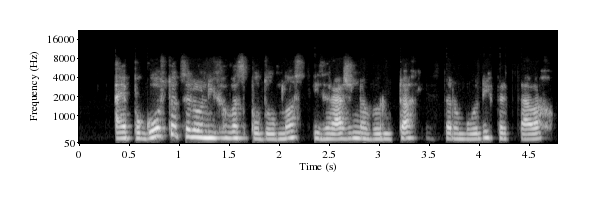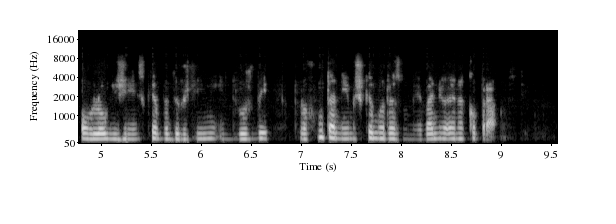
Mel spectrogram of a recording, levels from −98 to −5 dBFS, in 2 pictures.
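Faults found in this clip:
Lost packet rebuilt from error correction: rough, noisier patches with no dropout at 1.73–1.83 s (after "je pogosto celo njihova"), 2.83–2.85 s (before "v rutah"), 3.97–4.03 s and 7.95 s. Opus in-band FEC. Decoder played low-bitrate redundant copies carried in following packets. Spectrogram shows grainier, smeared harmonics. Waveform stays continuous. Longest patch fits three 20 ms frames.

Short concealed packet loss: brief smear/wobble at 7.99–8.07 s, two back-to-back 20 ms holes right after the 7.95 s event. Jitter buffer/decoder concealment. Receiver extrapolated the last sound, then crossfaded back. Waveform shows a smooth synthetic continuation, not silence. Spectrum tops out near 12 kHz, consistent with the Opus call path.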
